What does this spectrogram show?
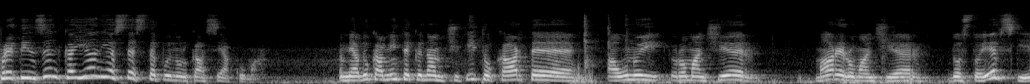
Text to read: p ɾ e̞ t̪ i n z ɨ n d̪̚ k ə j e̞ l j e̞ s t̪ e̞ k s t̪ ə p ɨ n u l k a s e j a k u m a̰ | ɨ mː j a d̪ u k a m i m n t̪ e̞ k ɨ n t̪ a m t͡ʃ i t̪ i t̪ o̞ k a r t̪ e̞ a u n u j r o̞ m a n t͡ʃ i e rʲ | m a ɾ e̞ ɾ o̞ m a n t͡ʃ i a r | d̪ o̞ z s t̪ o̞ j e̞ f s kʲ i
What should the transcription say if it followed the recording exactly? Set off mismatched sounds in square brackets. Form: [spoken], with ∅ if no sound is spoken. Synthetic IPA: p ɾ e̞ t̪ i n z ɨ n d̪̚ k ə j e̞ l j e̞ s t̪ e̞ [∅] s t̪ ə p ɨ n u l k a s e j a k u m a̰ | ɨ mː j a d̪ u k a m i [∅] n t̪ e̞ k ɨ n [d̪] a m t͡ʃ i t̪ i t̪ o̞ k a r t̪ e̞ a u n u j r o̞ m a n t͡ʃ i e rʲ | m a ɾ e̞ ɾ o̞ m a n t͡ʃ i [e] r | d̪ o̞ [∅] s t̪ o̞ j e̞ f s kʲ i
